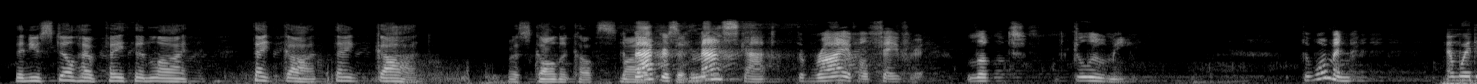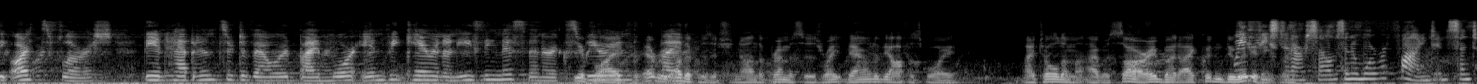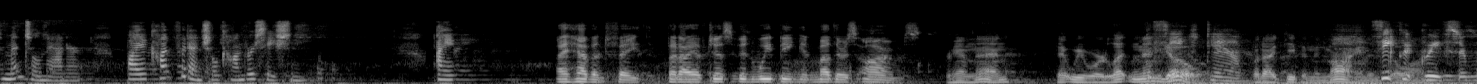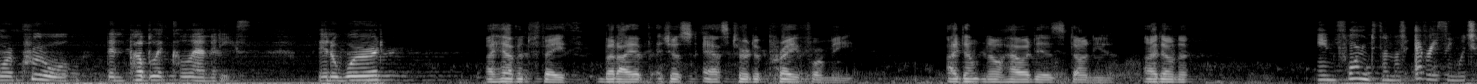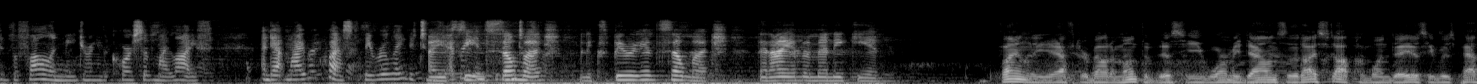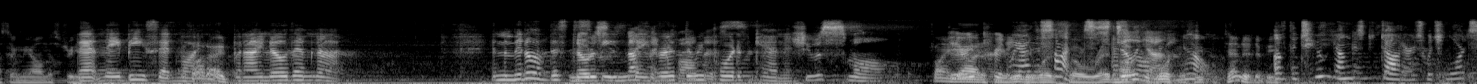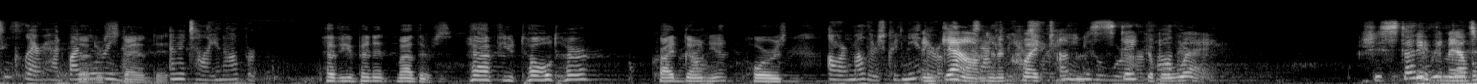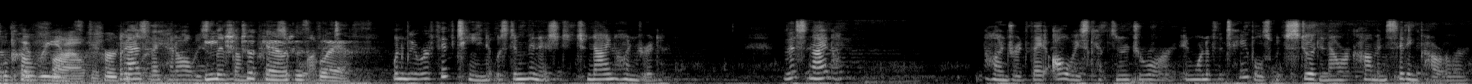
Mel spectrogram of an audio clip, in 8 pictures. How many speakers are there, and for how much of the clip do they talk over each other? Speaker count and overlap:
5, about 21%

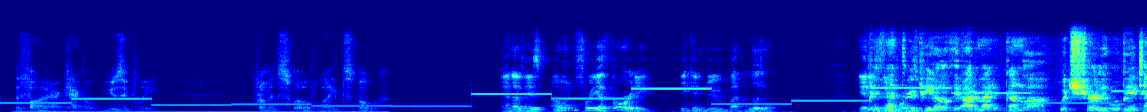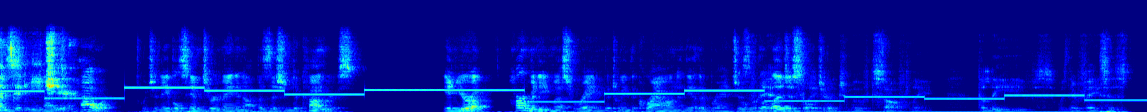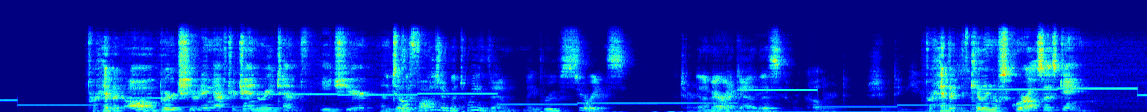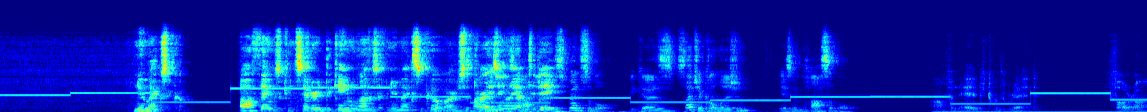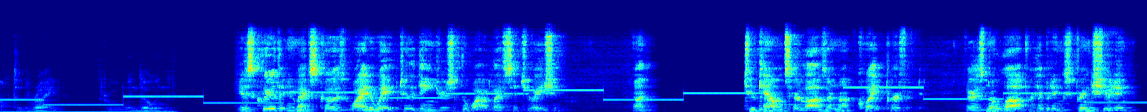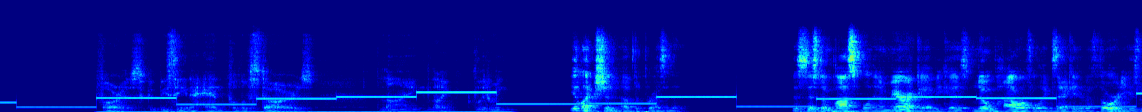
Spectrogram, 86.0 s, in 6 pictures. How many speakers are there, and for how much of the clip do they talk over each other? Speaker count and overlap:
3, about 9%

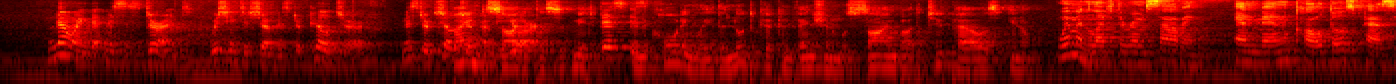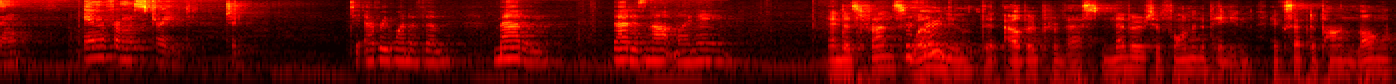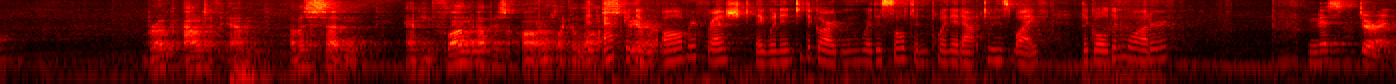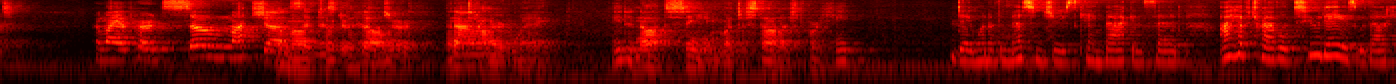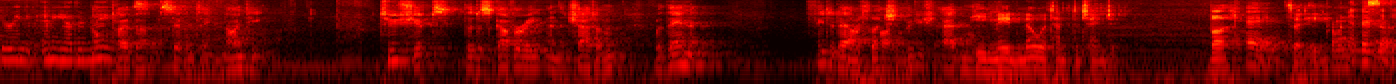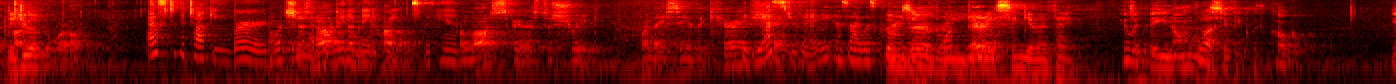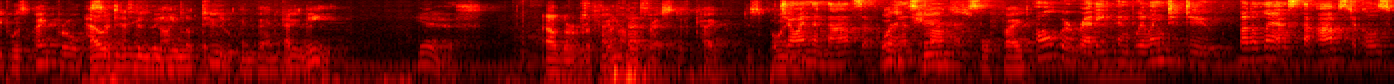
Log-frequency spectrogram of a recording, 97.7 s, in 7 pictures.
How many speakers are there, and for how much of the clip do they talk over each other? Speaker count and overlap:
7, about 24%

